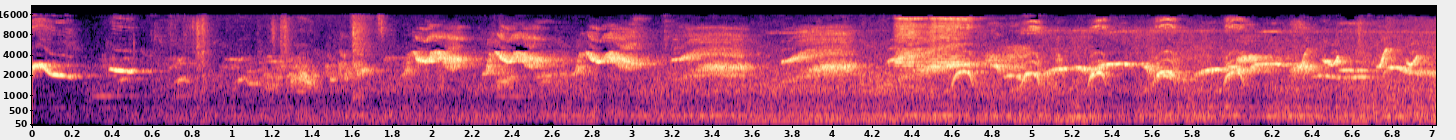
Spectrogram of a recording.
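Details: Caged Chinese hwamei in moult, one of many cages, gives scattered short whistled phrases and chirps, gradually joining into a quicker warbling run, over clicks and low room noise.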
